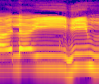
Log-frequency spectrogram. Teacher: মিমে জজমের পরে মিম আছে এখনো গুণ হবে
